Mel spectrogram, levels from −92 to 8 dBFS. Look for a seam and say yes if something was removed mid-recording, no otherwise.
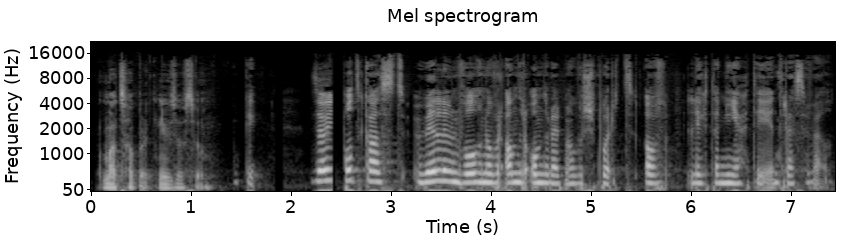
yes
